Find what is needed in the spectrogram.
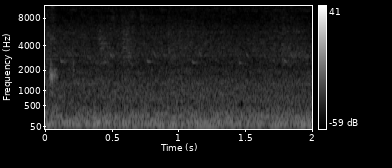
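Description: Steady, featureless outdoor background noise with a low hum and no distinct events.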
